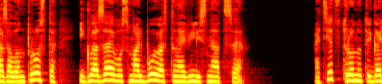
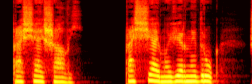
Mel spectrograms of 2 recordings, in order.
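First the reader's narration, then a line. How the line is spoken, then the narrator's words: Whispered. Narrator (Russian): шептала я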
